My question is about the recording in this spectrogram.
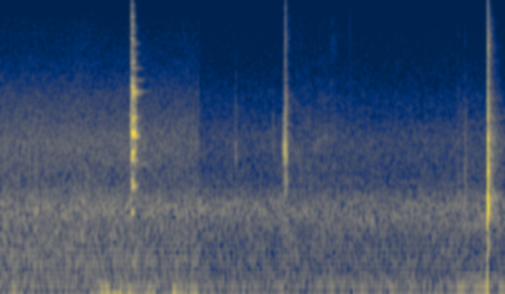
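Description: Three sharp clinks of small hard objects knocked together, a couple of seconds apart, the last one near the end the loudest, over a faint steady hiss.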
